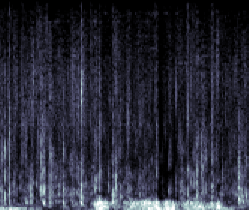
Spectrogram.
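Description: Light rain falling on citrus leaves, with water dripping and trickling; it grows louder and denser in the second half.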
